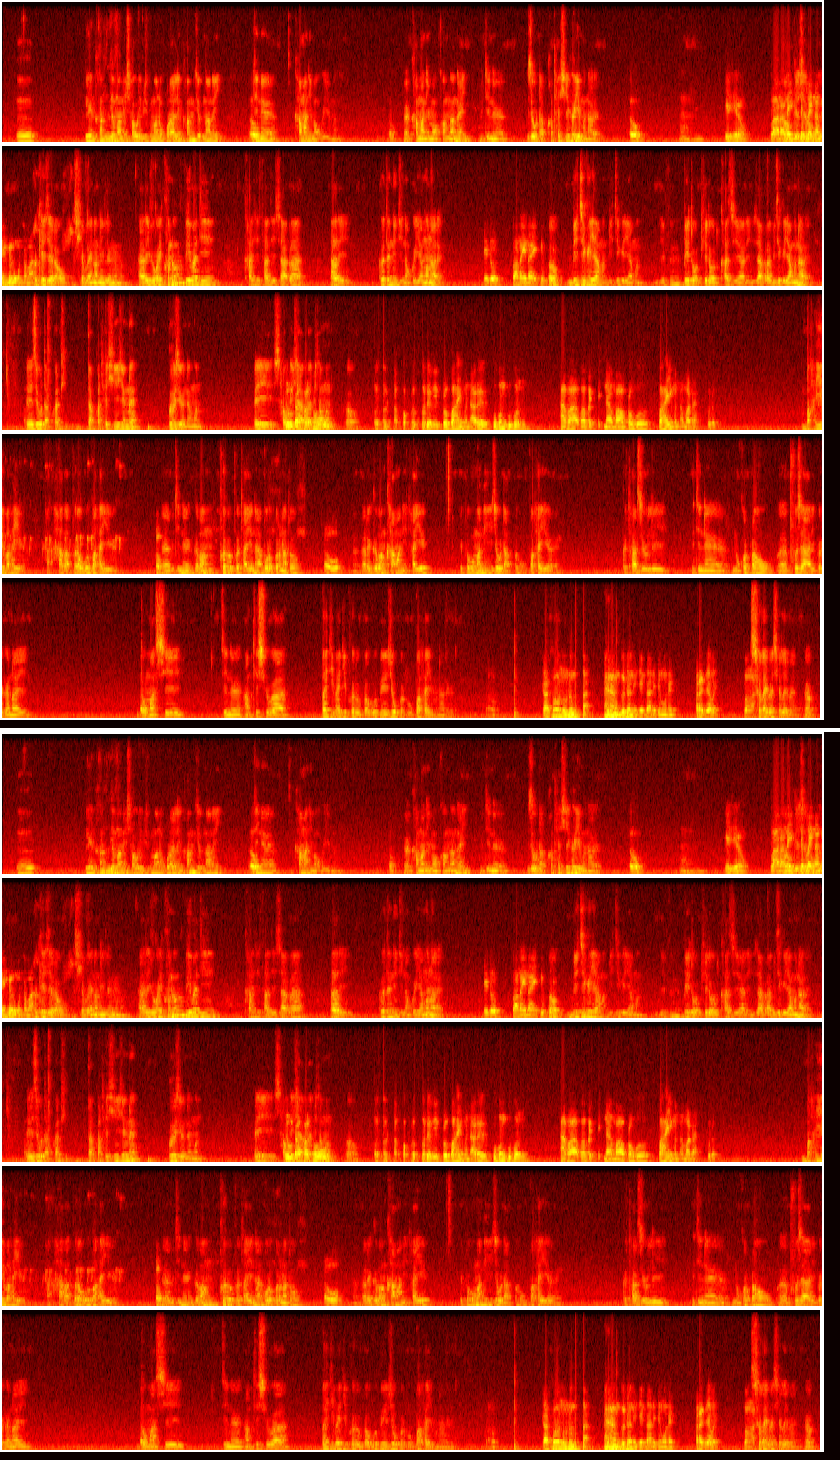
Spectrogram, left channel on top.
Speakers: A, on the left; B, in the centre.
A: ओ लेंखांजोबनानै सावरि बिगोमा न'खरा लेंखांजोबनानै इदिनो
B: औ
A: खामानि मावहैयोमोन।
B: औ
A: ओ खामानि माव खांनानै बिदिनो जौ दाबखा थाइसे होयोमोन आरो।
B: औ
A: उम
B: गेजेराव लानानै
A: औ गेजेराव
B: सेबलायनानै
A: होयोमोन
B: लोङोमोन नामा
A: ओ गेजेराव से सेबलायनानै लोङोमोन आरो बेवहाय खुनु बेबादि खाजि थाजि जाग्रा
B: औ
A: आरि गोदोनि दिनाव गैयामोन आरो।
B: बेदद बानायनाय बेफोर
A: औ बिदि गैयामोन बिद दि गैयामोन जेबो बेदद थेदद खाजि आरि जाग्रा बिदि गैयामोन आरो। बे
B: औ
A: जौ दाबखा थि दाबखा थाइसेजोंनो गोजोनोमोन। बै सावरि
B: जौ दाबखाखौ
A: जाग्रा बिथांमोन औ
B: <inaudible> बेफ्राव बाहायोमोन आरो गुबुन गुबुन हाबा बा बायदिसिना माबाफ्रावबो बाहायोमोन नामा दा <unintelligible>
A: बाहायो बाहायो हा-हाबाफोरावबो बाहायो।
B: औ
A: ओ बिदिनो गोबां फोरबोफोर थायोना बर'फोरनाथ' ओ
B: औ
A: आरो गोबां खामानि थायो एफ्रावबो
B: औ
A: मानि जौ दाबखाखौ बाहायो आरो। गोथार जुलि दिनो न'खरफ्राव ओ फुजा आरिफोर होनाय
B: औ
A: दमासि दिनो आमथिसुवा बायदि बायदि फोरबोफ्रावबो बे जौफोरखौ बाहायोमोन आरो गोदो।
B: औ दाथ'
A: उम
B: नुनो मोनला <unintelligible> गोदोनिजों दानिजों अनेक फाराग जाबाय गोबाङा
A: सोलायबाय सोलायबाय औ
